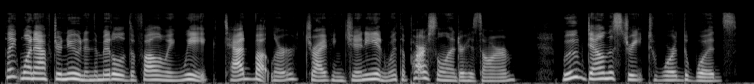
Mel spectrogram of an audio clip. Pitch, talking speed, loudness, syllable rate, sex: 215 Hz, 225 wpm, -20 LUFS, 6.1 syllables/s, female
